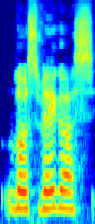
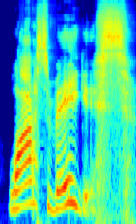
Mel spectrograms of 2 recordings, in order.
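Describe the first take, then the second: First: It is said with a Spanish-style pronunciation. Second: It is said with an everyday English pronunciation. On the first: This is not how people usually say it. "We don't say Las Vegas either" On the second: This is how people usually say it. "We say Las Vegas"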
